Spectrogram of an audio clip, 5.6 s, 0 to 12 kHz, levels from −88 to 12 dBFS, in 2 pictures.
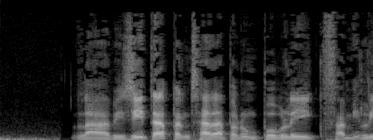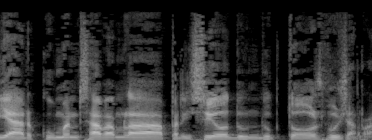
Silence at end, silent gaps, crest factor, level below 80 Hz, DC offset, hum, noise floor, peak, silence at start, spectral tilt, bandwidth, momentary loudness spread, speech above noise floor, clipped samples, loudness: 0 s; none; 22 dB; -48 dBFS; under 0.1%; none; -43 dBFS; -2 dBFS; 0 s; -4 dB/octave; 11.5 kHz; 10 LU; 20 dB; under 0.1%; -22 LUFS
